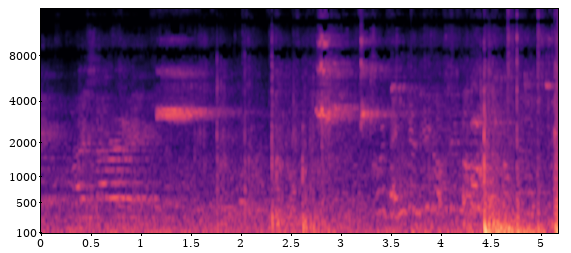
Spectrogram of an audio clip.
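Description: Young people shout and call out in a large echoing hall.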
